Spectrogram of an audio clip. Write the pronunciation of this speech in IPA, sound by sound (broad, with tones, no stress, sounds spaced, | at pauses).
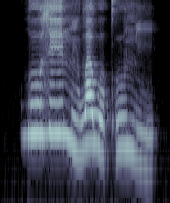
ɡ oː˦ z eː˦ m ĩ˨ w a˦ w o˨ kʼ uː˦ ɲ i˨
